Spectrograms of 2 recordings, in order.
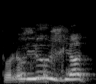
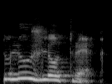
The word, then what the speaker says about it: Toulouse-Lautrec: Tolo, what is the pronunciation? Toulouse-Lautrec. টুলুজ-লৌত্রেক।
